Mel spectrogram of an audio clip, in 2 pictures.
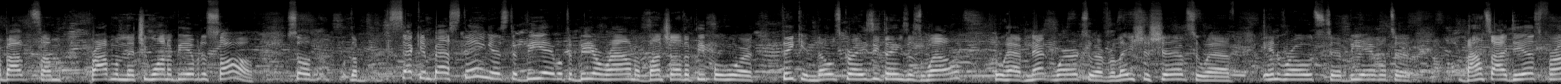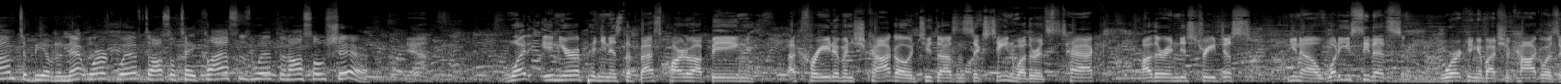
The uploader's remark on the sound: Recorded at SXSW 2016 on Monday, March 14th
